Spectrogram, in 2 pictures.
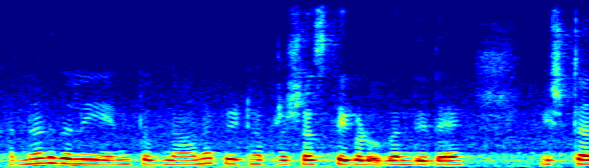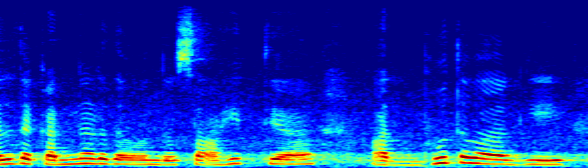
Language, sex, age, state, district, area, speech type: Kannada, female, 30-45, Karnataka, Kolar, urban, spontaneous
